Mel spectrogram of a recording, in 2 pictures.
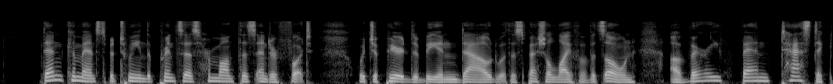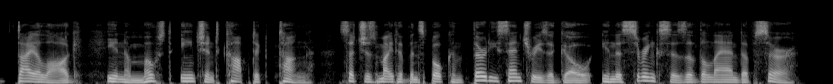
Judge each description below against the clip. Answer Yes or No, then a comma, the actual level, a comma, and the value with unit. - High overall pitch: No, low, 120 Hz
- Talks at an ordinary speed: Yes, average, 175 wpm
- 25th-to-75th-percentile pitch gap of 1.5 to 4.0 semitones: No, average, 5.2 semitones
